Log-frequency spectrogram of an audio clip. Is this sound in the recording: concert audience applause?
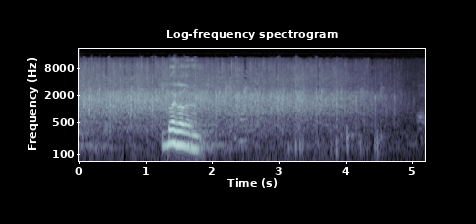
yes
